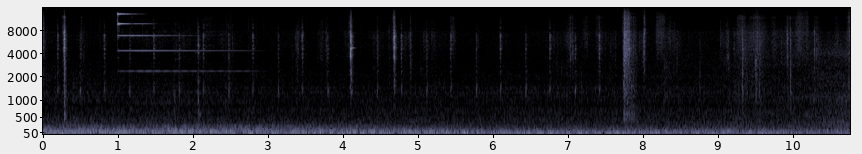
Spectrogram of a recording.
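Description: A learner's car on a mock driving test pulls up and parks at the left kerb behind a red car, its engine a steady low rumble from inside the cabin, with faint clicks and a brief jingle of keys.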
